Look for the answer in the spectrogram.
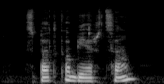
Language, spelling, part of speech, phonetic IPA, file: Polish, spadkobierca, noun, [ˌspatkɔˈbʲjɛrt͡sa], LL-Q809 (pol)-spadkobierca.wav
